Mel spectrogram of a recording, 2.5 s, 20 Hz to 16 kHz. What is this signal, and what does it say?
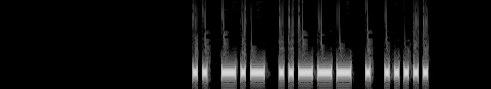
Morse code, heard as a keyed tone, about 48 wpm, 690 Hz. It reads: IK2E5
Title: Code Groups - 5 Letter:Numbers - 50wpm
